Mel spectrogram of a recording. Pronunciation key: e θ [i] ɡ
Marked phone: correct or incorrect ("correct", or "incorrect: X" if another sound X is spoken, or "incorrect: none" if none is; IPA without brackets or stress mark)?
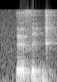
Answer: correct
